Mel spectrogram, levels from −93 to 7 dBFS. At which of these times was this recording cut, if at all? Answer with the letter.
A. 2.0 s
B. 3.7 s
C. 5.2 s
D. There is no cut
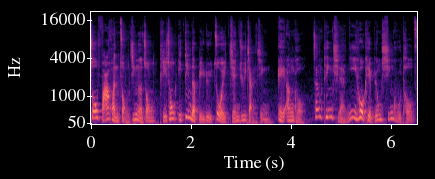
B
